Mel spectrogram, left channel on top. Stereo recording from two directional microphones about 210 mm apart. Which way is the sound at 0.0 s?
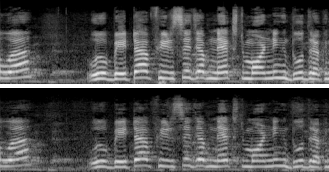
25° left (ahead or behind).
